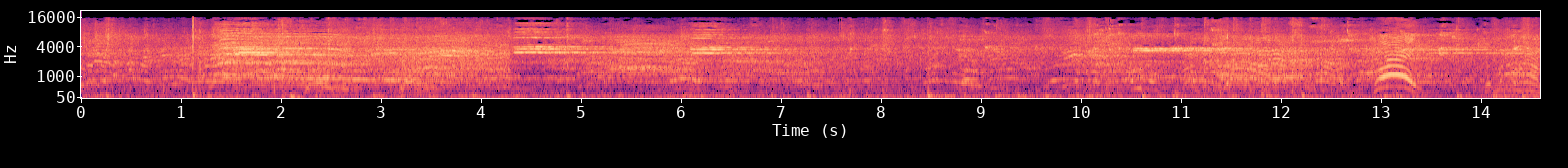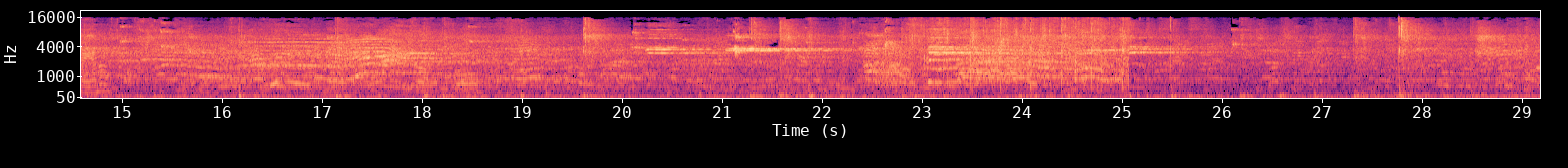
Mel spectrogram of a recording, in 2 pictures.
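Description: Young women shout and call out across a large echoing gym.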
